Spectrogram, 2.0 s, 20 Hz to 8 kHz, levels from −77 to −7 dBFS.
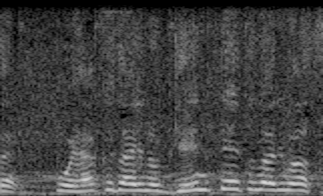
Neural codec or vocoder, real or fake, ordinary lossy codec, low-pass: none; real; none; none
